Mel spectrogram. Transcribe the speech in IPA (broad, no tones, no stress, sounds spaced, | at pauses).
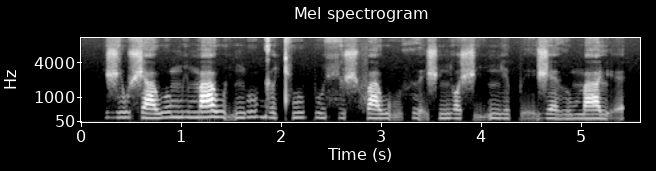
ʒ ɪ w ʃ a w ʊ m i m a w ḭ ŋ u ɡʲ ɔ cʰ u p u ç ʊ ʃ f a w ṵ θ ð ḛ ʃ ɲ ɔ ʃ ḭ ɲ e p ḛ ʒ ɛ ð u m a lʲ ɛ̰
